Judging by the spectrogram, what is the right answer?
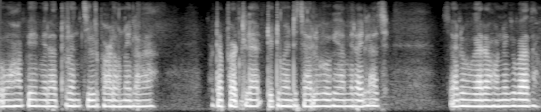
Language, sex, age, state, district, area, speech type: Hindi, female, 30-45, Uttar Pradesh, Jaunpur, rural, spontaneous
